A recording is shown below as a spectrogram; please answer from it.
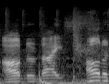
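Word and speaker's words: Allderdice: Wiz Khalifa, Taylor Alderdice. That's how you pronounce it.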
